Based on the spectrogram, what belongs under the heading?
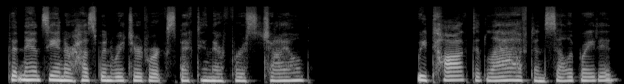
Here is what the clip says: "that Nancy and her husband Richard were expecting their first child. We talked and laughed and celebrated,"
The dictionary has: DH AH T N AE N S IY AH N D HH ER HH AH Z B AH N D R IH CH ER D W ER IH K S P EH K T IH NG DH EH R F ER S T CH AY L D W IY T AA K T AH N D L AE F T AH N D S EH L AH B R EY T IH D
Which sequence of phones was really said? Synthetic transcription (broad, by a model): DH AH T N AE N S IY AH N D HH ER HH AH Z B AH N D R IH CH ER D W ER IH K S P EH K T IH NG DH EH R F ER S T CH AY L D W IY T AA K T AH N L AE F T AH N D S EH L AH B R EY T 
